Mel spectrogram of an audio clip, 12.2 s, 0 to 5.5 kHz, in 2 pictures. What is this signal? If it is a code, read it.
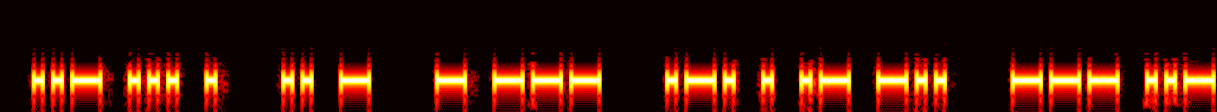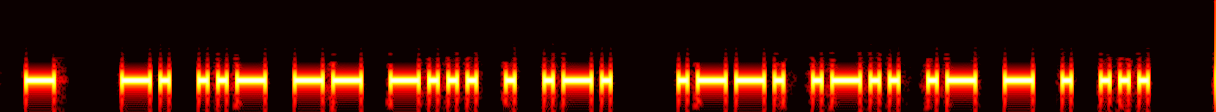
Morse code, heard as a keyed tone, about 25 wpm, 600 Hz. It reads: USE IT TO READ OUT NUMBER PLATES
